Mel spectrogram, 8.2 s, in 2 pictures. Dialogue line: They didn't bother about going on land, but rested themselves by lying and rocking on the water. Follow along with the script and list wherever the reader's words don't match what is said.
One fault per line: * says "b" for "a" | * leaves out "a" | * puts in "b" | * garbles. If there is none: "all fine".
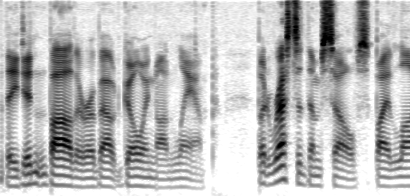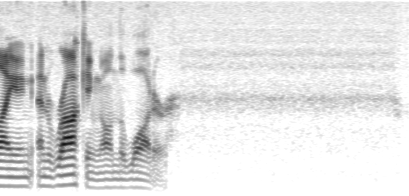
* says "lamp" for "land"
